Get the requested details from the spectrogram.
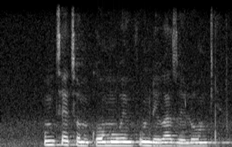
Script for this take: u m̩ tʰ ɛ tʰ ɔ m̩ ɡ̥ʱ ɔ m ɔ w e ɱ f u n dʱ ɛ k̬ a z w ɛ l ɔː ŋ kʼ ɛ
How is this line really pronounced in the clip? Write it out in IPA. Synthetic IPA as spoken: u m̩ tʰ ɛ tʰ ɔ m̩ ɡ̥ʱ ɔ m ɔ w e ɱ f u n dʱ ɛ k̬ a z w ɛ l ɔː ŋ kʼ ɛ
